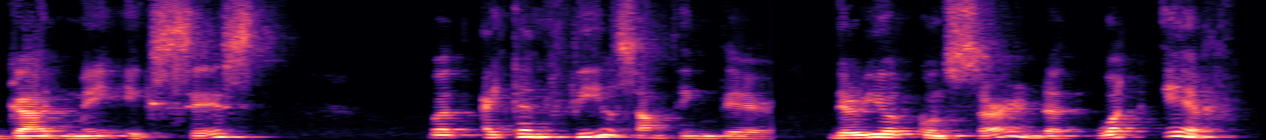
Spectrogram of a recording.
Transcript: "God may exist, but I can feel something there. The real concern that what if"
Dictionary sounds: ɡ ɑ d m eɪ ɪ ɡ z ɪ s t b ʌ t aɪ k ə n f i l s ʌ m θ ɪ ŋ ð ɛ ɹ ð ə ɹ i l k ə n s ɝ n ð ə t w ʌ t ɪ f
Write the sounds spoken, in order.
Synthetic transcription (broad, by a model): ɡ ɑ d m eɪ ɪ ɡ s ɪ s t b ʌ t aɪ k ə n f i l s ʌ m θ ɪ ŋ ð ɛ ɹ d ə ɹ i k ə n s ɝ n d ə t w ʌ t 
